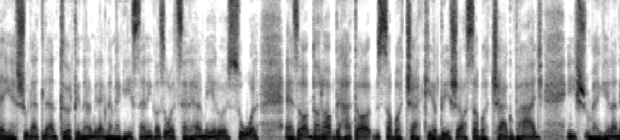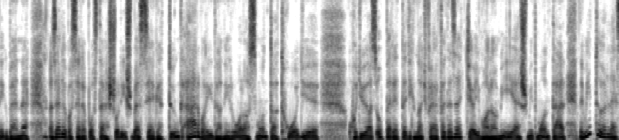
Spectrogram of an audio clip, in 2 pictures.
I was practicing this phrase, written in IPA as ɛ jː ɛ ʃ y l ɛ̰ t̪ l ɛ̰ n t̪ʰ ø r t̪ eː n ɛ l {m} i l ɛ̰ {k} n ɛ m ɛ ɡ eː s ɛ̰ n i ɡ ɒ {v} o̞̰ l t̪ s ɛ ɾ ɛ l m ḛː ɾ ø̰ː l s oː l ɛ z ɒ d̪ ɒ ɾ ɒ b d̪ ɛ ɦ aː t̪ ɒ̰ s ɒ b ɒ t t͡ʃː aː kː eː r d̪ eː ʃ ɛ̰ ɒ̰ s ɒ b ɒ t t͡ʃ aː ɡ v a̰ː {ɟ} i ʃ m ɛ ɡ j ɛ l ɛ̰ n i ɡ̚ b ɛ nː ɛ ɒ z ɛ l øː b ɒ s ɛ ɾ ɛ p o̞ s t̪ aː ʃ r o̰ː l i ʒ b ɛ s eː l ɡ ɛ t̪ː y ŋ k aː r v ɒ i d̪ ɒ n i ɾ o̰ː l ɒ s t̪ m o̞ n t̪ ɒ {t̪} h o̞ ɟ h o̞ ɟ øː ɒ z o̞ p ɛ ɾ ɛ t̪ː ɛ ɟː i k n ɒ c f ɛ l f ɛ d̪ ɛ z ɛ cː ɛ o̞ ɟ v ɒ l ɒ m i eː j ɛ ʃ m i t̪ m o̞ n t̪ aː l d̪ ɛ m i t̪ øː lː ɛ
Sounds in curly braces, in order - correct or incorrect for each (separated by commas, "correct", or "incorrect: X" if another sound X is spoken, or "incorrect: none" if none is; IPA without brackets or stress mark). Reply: correct, incorrect: ɡ, incorrect: z, correct, correct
